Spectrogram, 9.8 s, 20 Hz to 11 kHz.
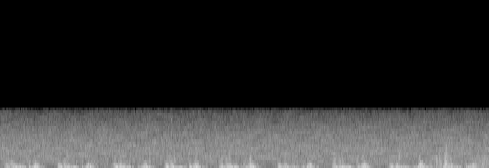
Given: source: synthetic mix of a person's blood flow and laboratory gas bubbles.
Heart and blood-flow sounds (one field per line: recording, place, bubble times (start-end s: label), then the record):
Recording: Doppler ultrasound of blood flow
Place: precordium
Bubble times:
2.97-3.03 s: bubbles
3.37-3.51 s: bubbles
8.37-8.43 s: bubbles
From the record:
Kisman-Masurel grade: 121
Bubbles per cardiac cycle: 1 to 2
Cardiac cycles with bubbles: 10 to 50%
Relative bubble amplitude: barely perceptible (0.100 to 0.250)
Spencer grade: 2 (many but less than half of the cardiac periods contain bubble signals, singularly or in groups)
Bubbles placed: anywhere in the cardiac cycle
